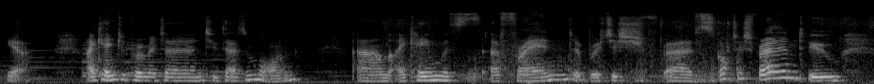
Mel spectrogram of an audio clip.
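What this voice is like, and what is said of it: English accent. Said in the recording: “You'll notice the English accent.”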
